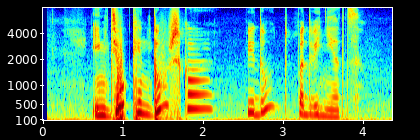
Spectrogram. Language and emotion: Russian, positive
